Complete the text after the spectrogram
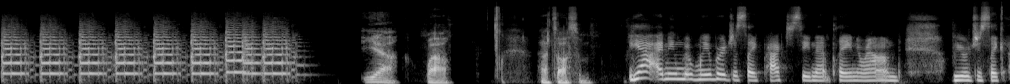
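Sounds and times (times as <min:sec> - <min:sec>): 
chirpy chattery sampled notes from quick keypress: 0:00.0 - 0:03.1
speech: 0:03.6 - 0:10.1.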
